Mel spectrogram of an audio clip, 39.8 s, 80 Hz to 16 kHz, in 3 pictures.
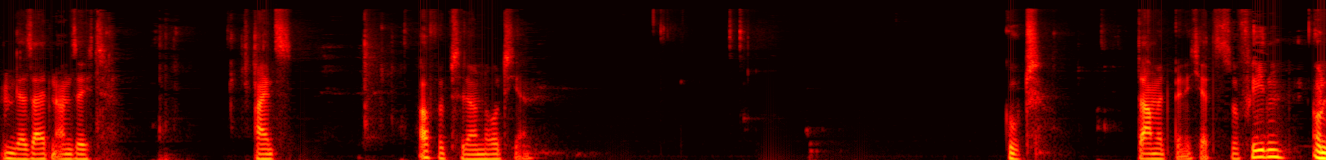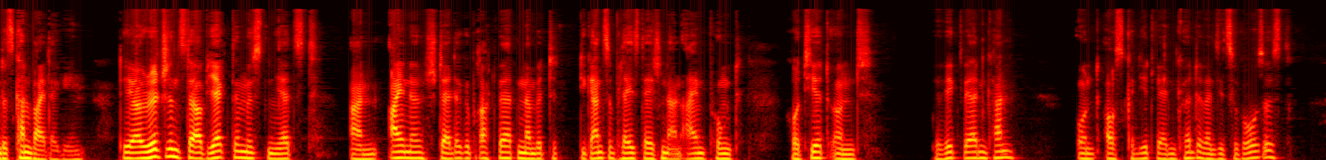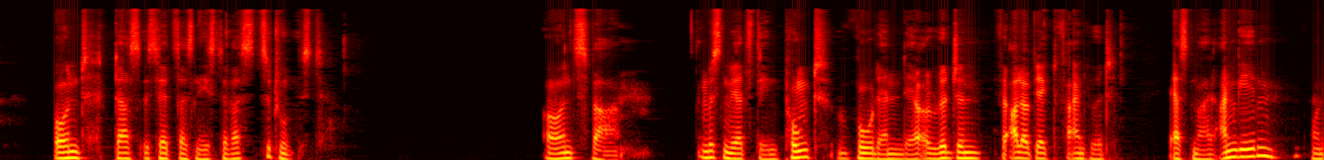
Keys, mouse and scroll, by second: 1.1 KP_3, 1.7 ctrl+KP_3, 2.6 KP_1, 3.7 r, 8.9-10.5 drag, 10.5 r, 10.5-12.5 drag, 29.9 r.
